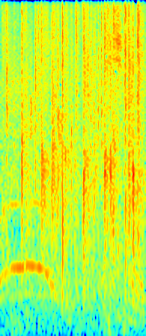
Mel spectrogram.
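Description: An audience claps in a dense, irregular patter of overlapping hand claps at moderate loudness, steady for about two seconds, with a faint sustained tone sliding downward near the start.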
